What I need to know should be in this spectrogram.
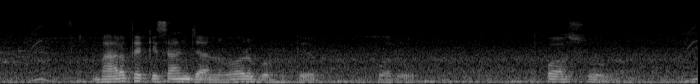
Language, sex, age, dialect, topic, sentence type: Bhojpuri, male, 18-24, Southern / Standard, agriculture, statement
